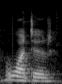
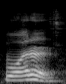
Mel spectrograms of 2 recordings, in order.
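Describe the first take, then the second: First: The t is a clear t sound. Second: The t sounds like a d.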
